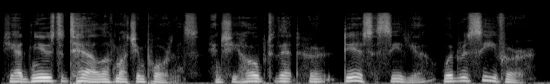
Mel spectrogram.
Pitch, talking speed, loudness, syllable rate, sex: 130 Hz, 195 wpm, -19 LUFS, 5.3 syllables/s, male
